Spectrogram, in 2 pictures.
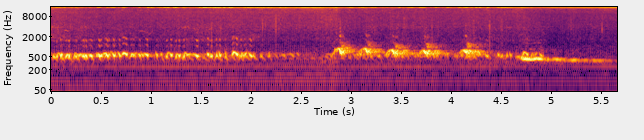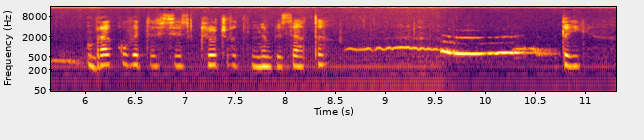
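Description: A woman sings slowly with vibrato, close by.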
